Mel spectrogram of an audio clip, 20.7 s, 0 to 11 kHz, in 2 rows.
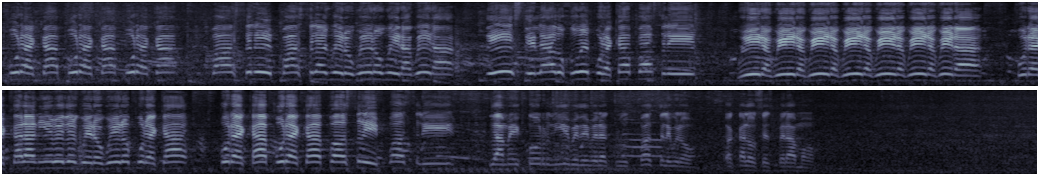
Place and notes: Guero-Guero Icecream - Ice-Cream Seller Screaming (Veracruz)
German is announcing the ice-cream Guero-Guero in front of the shop.
4 November 2017, 19:00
